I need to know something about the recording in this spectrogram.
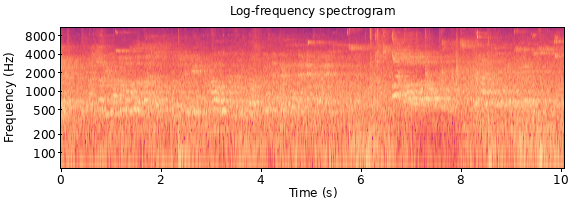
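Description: Basketball being bounced on a wooden sports-hall floor during play, with short sneaker squeaks as players run and indistinct voices calling out, echoing in the large hall.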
